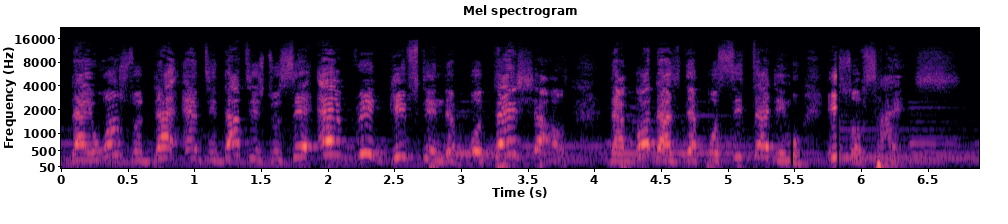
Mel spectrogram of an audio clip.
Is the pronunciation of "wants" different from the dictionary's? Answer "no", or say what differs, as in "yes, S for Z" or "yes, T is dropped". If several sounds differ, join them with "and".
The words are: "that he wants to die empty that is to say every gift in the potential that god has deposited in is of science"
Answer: no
